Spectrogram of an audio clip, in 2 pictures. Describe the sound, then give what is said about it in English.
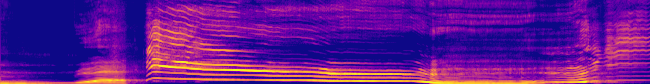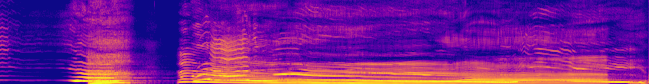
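Long, eerie whale song calls: drawn-out moaning tones that swoop up and down in pitch, several in a row with brief pauses, loud with no talking. “We go drop them off to meet the alien whales, and this is what they say.”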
